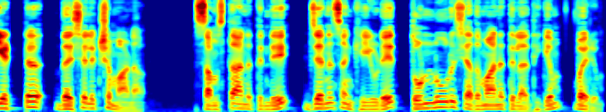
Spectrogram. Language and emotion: Malayalam, neutral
